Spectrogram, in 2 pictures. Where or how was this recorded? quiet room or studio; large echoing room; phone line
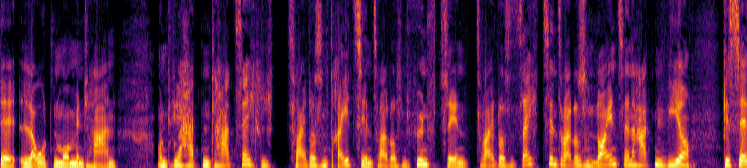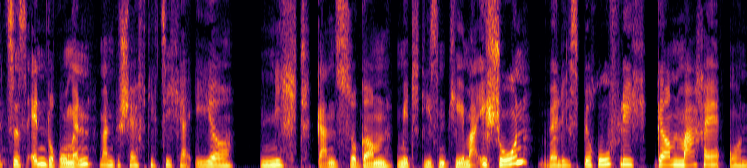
quiet room or studio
